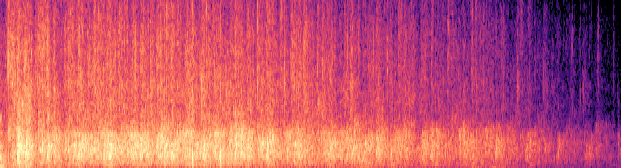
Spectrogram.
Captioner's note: applause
